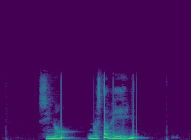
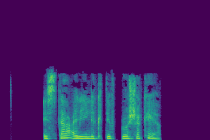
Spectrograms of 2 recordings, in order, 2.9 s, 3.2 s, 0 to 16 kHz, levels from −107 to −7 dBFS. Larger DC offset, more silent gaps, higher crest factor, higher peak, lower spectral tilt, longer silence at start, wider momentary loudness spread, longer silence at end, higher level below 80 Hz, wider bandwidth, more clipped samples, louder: neither; second, none vs 1.76-1.83 s; about the same, 16 dB vs 16 dB; second, -22 dBFS vs -12 dBFS; first, -8 dB/octave vs -3.5 dB/octave; about the same, 0.65 s vs 0.65 s; about the same, 9 LU vs 8 LU; about the same, 0.8 s vs 0.75 s; about the same, -70 dBFS vs -66 dBFS; about the same, 7.6 kHz vs 8.2 kHz; neither; second, -38 LUFS vs -25 LUFS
